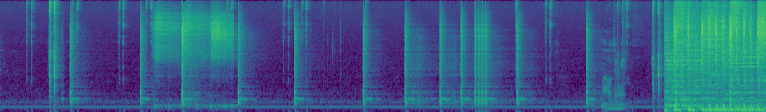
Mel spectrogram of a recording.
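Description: Sampled snare drum track playing back on its own from a DAW: scattered single snare hits, some trailed by a reverb tail, with a quick roll of hits about nine seconds in, over a faint steady low hum. Shortly before the end the full band mix cuts in loudly.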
